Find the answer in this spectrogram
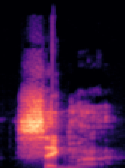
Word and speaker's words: sigma: little hooky thing right here this symbol is pronounced Sigma it's a Greek letter they use this symbol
